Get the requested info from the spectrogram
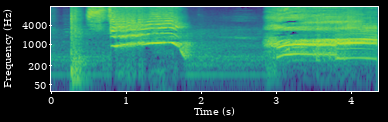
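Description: A thump, then a person screaming in frustration twice: a short high scream about a second in that drops in pitch as it ends, then a longer sustained scream starting about three seconds in. The screams answer another rejected confirmation code.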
